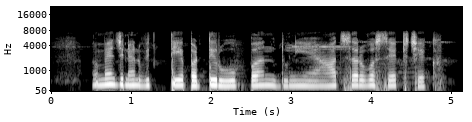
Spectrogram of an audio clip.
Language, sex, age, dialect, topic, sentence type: Magahi, female, 51-55, Northeastern/Surjapuri, banking, statement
